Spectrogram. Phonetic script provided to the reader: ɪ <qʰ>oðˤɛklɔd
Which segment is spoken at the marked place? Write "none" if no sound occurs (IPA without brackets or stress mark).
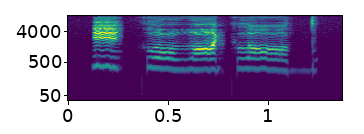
k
